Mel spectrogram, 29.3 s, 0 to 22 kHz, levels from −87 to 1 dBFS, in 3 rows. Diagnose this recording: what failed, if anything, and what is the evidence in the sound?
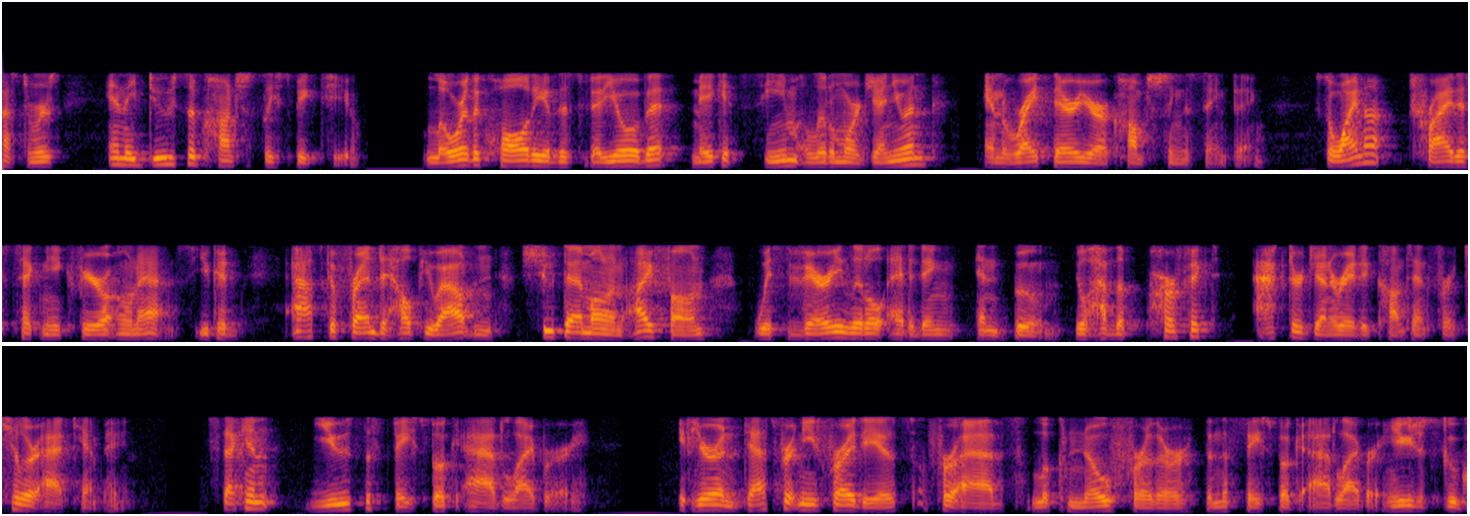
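No fault found.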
